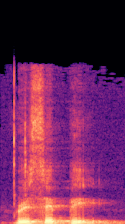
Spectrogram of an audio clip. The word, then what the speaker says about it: recipe: recipe. recipe. recipe. وخلي بالك ان الايه هنا منطوقة.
